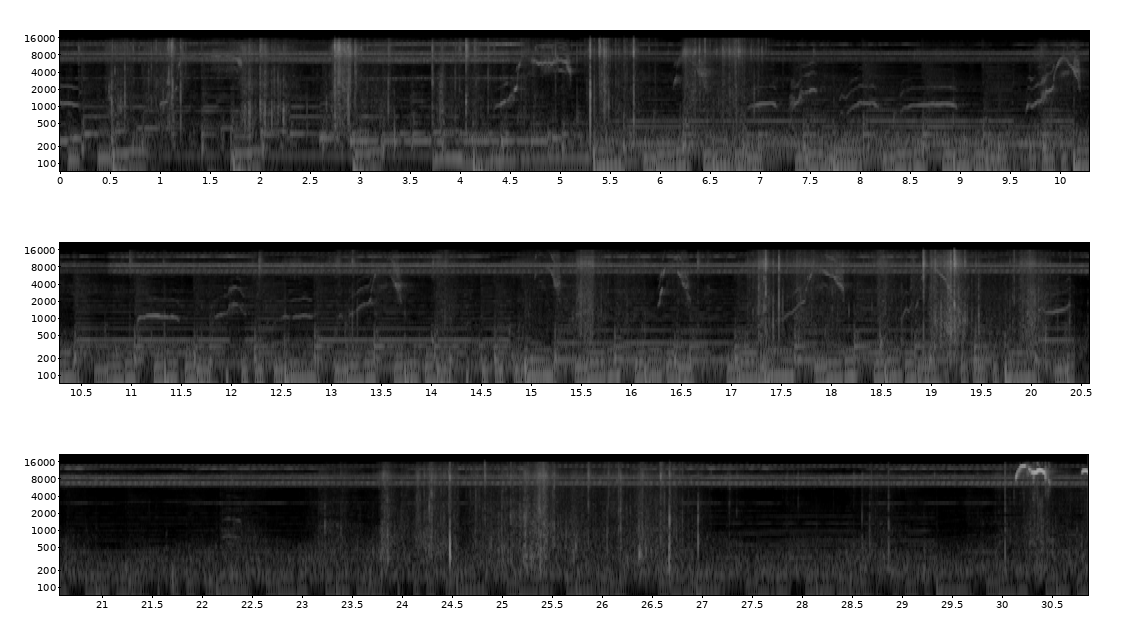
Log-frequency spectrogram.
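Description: Footsteps crunching through dry leaf litter and twigs in forest undergrowth, with scattered cracks and rustles, over a steady high-pitched insect drone. Background music plays under it until about two-thirds of the way through, then stops.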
